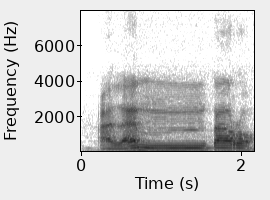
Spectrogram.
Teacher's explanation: cara membacanya jelas tidak boleh didengungkan contoh alam taroh itu tidak boleh harus dibaca jelas alam atau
